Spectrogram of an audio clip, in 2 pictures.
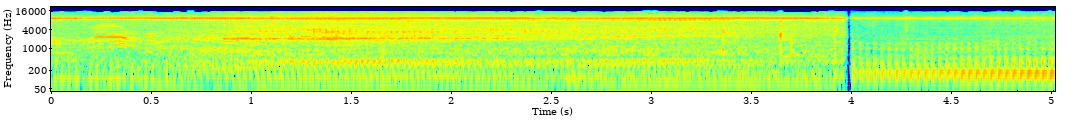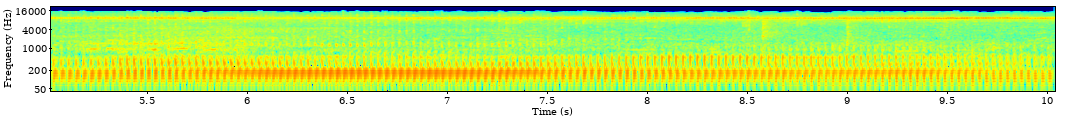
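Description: A nearby engine running steadily. It comes in abruptly about four seconds in, swells for a couple of seconds, then eases slightly. Before it, voices call out across the field.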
